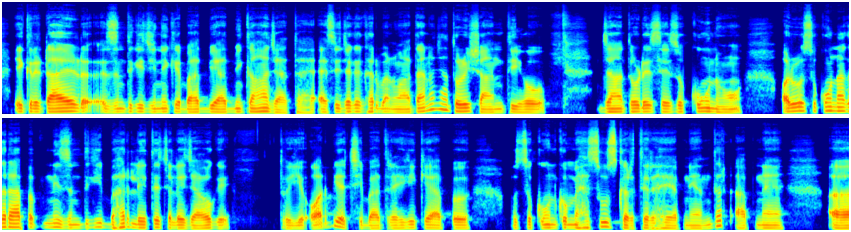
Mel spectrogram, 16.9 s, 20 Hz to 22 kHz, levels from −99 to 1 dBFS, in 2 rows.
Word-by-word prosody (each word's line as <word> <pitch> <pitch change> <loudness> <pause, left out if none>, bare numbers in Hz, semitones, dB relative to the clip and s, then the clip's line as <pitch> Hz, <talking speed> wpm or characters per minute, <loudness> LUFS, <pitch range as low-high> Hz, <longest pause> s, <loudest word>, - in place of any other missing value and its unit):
एक 115 +1 +1
रिटायर्ड 115 +2 +6
अ, - - 0
ज़िंदगी 110 +3 -3
जीने 110 +1 -3
के 115 +1 -1
बाद 100 0 +2
भी 110 -1 +2
आदमी 105 +3 0
कहाँ 120 +2 +3
जाता 90 -1 -4
है? 100 - -5
ऐसी 110 +4 -1
जगह 115 +1 0
घर 115 +1 -2
बनवाता 100 0 -1
है - - -1
ना 190 - -1
जहाँ 195 -3 -1
थोड़ी 125 0 +6
शांति 100 -2 -1
हो, 95 0 +2 0.6
जहाँ 110 -1 +2
थोड़े 115 0 +3
से 110 -1 -1
सुकून 115 +2 0
हों 100 0 -1 0.4
और - - +6
वो 140 - +5
सुकून 135 +2 -1
अगर 135 0 +3
आप 130 -1 +3
अपनी 130 +1 -3
ज़िंदगी 115 +5 -5
भर 130 +2 0
लेते 120 +1 +1
चले 105 -3 +1
जाओगे, 100 +1 +1 0.5
तो - - -4
ये - - -2
और - - +2
भी - - +1
अच्छी - - -1
बात 95 0 -1
रहेगी 100 +3 -2
कि 110 - +1
आप 100 0 0 0.6
उस - - -6
सुकून 110 0 -2
को 115 - 0
महसूस 110 +7 +1
करते 100 +2 +1
रहें 95 +1 -2
अपने 95 +1 -5
अंदर, 105 - -2
आपने 100 +1 -2 0.5
अ, - - +4
110 Hz, 200 wpm, -23 LUFS, 100-120 Hz, 0.6 s, रिटायर्ड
